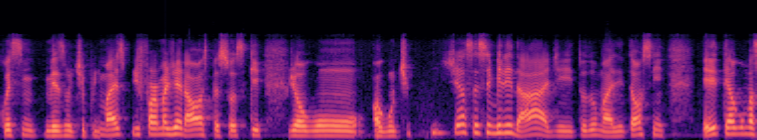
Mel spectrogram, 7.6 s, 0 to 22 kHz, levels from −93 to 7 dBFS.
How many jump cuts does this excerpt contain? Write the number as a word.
two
